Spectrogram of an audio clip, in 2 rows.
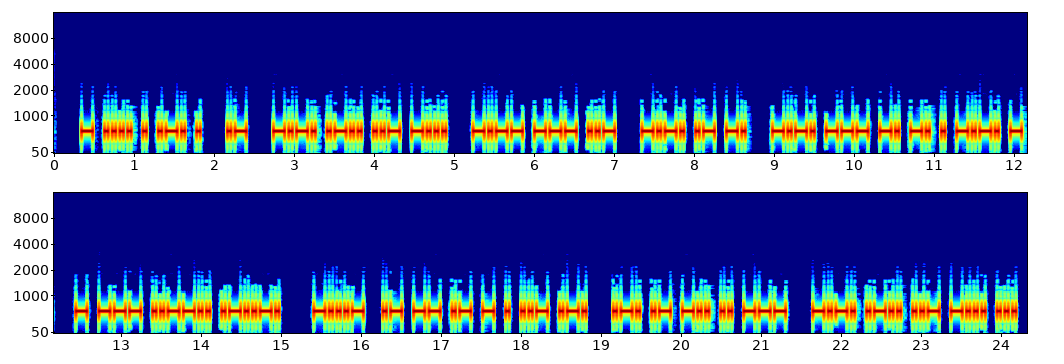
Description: Morse code, heard as a keyed tone, about 25 wpm, 600 Hz. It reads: THERE A CLUB YOU CAN CONNECT TO?" <BT> AMATEUR RADIO CLUBS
